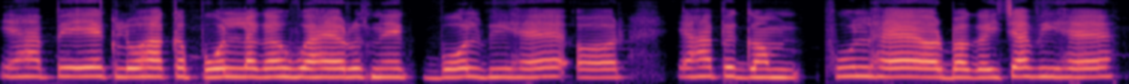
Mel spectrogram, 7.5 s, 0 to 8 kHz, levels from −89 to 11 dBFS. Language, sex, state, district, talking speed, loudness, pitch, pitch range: Hindi, female, Jharkhand, Palamu, 200 wpm, -14 LUFS, 280 Hz, 270-290 Hz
